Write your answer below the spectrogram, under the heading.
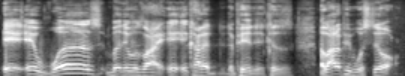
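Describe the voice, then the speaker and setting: A man's voice: medium pitch, animated, normal speed, gravelly. A man from Portland, Oregon, telling neighborhood stories in a loose, rambling podcast chat full of filler and swearing. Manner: laid-back, rambling, heavy filler "like" and profanity. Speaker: podcast guest. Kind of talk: casual storytelling chat.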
